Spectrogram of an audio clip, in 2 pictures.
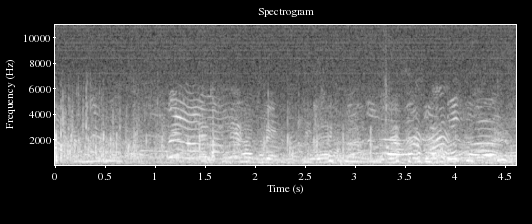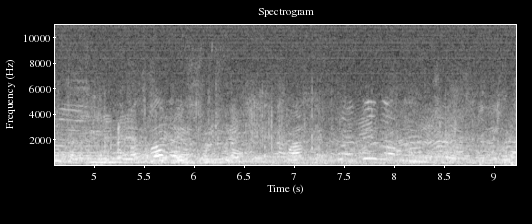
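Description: A crowd of men and women chatters and calls out.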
